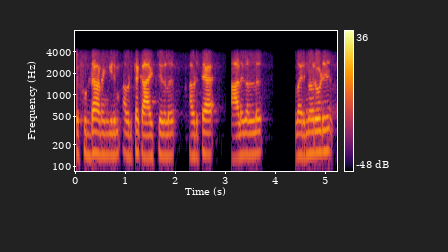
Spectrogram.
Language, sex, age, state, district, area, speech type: Malayalam, male, 18-30, Kerala, Kottayam, rural, conversation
